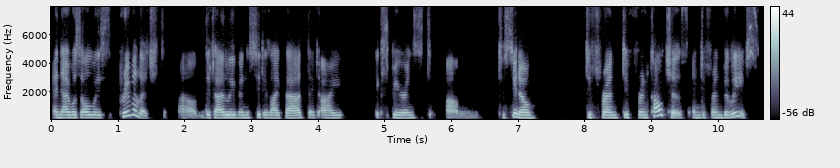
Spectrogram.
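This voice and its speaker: A woman's voice: medium pitch, moderate pace, mellow, no echo. A young woman with a Russian accent, talking over a video call as a coaching client, hesitant with many fillers and restarts. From Astrakhan, Russia. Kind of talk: casual reflective talk.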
